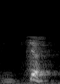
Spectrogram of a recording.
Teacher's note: with a dagesh it's pronounced d. You cannot elongate the word d, because it's just not possible. It's a plosive consonant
